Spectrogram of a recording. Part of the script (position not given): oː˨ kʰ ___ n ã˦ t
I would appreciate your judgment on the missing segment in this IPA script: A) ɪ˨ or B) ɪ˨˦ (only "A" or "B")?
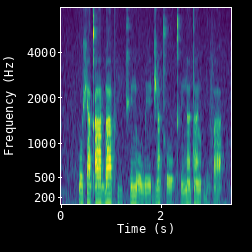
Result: B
